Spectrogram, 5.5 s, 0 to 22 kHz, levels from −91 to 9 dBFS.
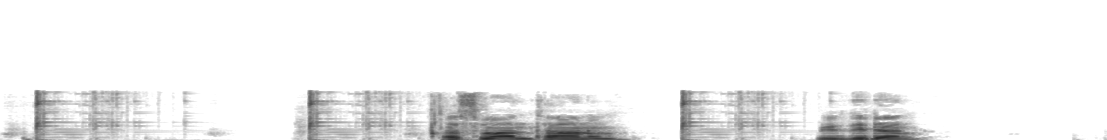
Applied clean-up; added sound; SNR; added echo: none; Shatter; 17 dB; none.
